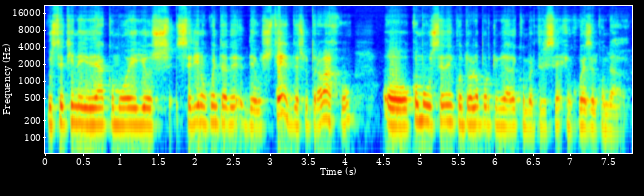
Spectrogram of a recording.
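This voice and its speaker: A mellow, relaxed interviewer with a mid-pitched voice, asking long questions at a measured pace and hesitating with fillers along the way.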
